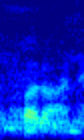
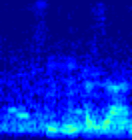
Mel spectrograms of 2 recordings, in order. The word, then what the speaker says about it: Farhan: ये फरहान है. फरजान नहीं है. आप गलती से फरजान पढ़ गए.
